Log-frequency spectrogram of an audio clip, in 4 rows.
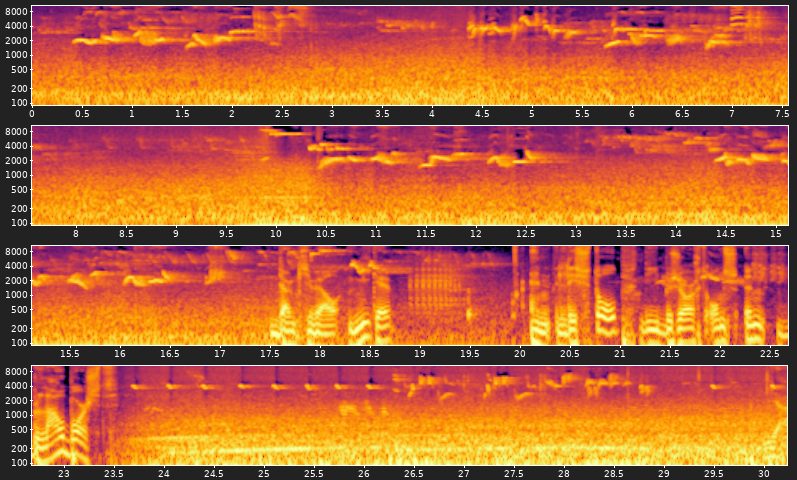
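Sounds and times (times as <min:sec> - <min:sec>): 
blackbird singing: 0:00.0 - 0:30.2
woodpecker: 0:17.5 - 0:20.5, 0:23.7 - 0:29.7
speech: 0:17.6 - 0:18.8, 0:20.5 - 0:23.9.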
